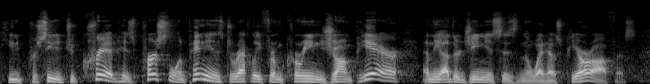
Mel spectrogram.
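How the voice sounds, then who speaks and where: A middle-aged man hosting a news show, delivering an opinion monologue in a sarcastic, mocking, incredulous way. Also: medium pitch. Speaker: host.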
